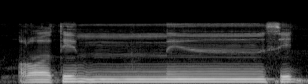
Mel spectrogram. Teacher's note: Maka cara bacanya dibaca lebur disertai dengan dengungan. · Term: idgam bigunah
